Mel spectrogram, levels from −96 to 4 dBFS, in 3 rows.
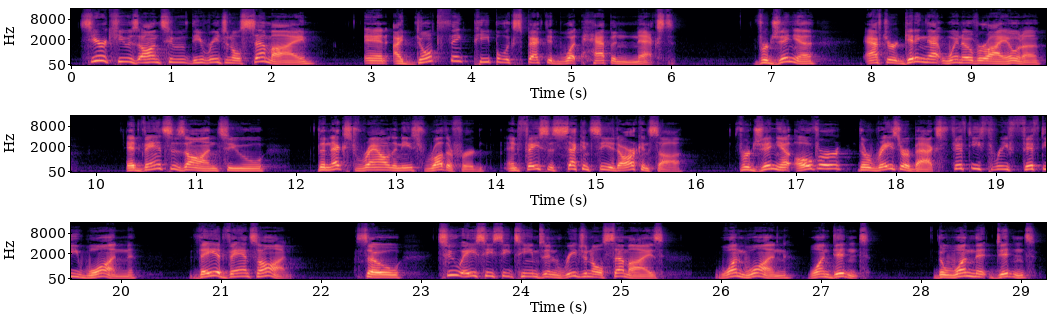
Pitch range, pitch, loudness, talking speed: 125-205 Hz, 155 Hz, -20 LUFS, 120 wpm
